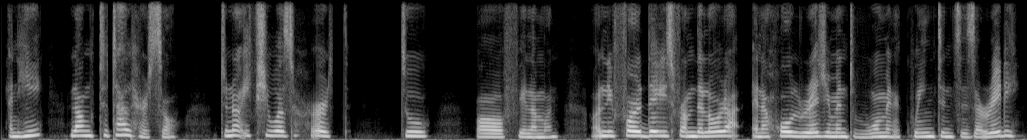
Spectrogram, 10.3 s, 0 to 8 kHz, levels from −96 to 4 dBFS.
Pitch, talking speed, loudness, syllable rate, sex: 235 Hz, 160 wpm, -20 LUFS, 5.7 syllables/s, female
